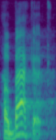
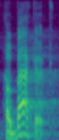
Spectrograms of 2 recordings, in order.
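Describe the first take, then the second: First: The stress is on the second syllable. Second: The same.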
